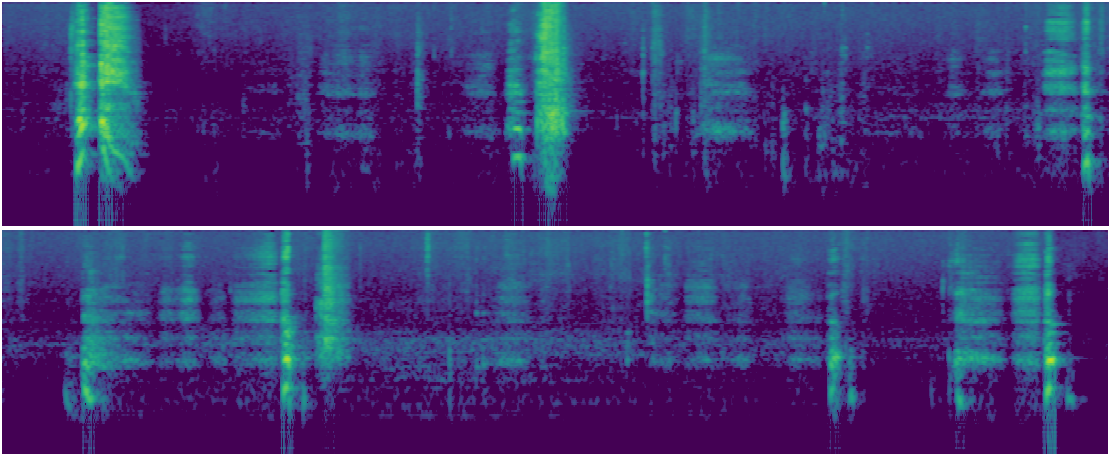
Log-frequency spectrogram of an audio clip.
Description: Such bad hayfever, I was sneezing and congested for hours. I tried to stifle most of these but a few escaped! My nose was just so tickly and I couldn't stop sneezing.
